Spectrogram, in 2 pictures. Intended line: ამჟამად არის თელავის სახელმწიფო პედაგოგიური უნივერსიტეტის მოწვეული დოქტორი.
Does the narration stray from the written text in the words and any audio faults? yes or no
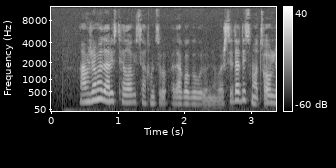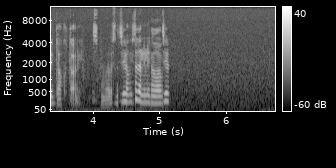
yes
